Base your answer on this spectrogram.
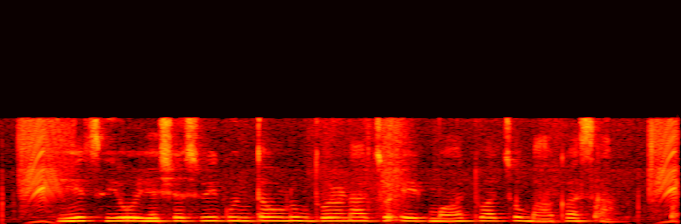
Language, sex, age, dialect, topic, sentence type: Marathi, female, 18-24, Southern Konkan, banking, statement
